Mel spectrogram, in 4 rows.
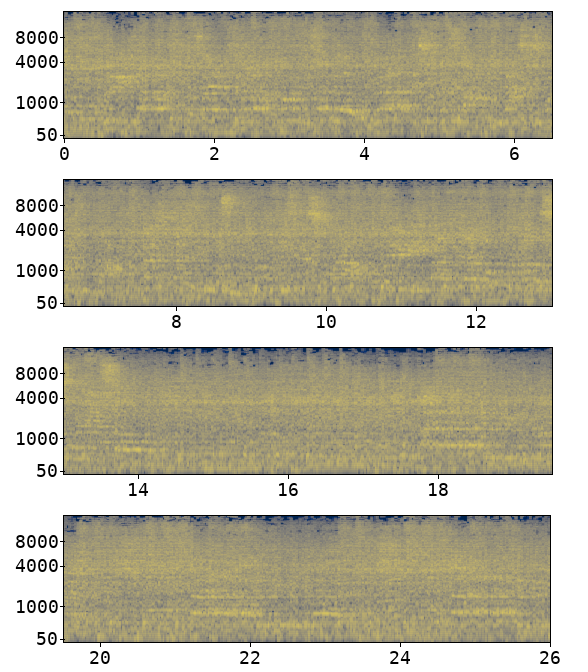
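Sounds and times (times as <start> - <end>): distorted electric guitar: 0.0 - 26.0
drum kit: 0.0 - 26.0
electric bass: 0.0 - 26.0.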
